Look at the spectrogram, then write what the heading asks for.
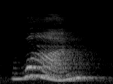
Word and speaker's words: one: w like whether when but words like square question one also have wha sound english is so illogical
